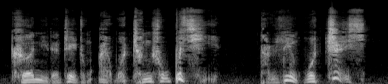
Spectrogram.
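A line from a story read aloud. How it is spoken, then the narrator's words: Through gritted teeth. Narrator (Chinese): 展先东咬牙切齿地说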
